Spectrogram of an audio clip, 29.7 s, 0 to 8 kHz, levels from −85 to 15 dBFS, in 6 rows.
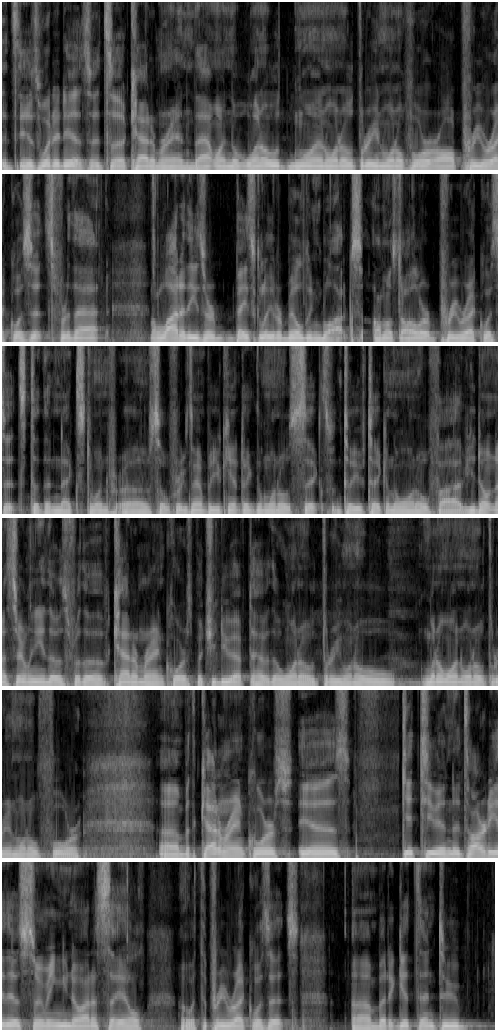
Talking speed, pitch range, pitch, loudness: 200 wpm, 105-130 Hz, 115 Hz, -17 LUFS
